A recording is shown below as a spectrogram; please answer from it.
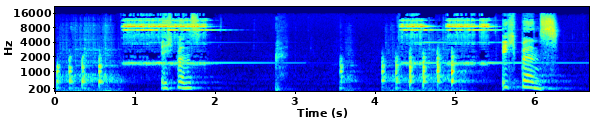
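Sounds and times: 
doorbell ringing: 0:00.8 - 0:03.3, 0:04.1 - 0:06.6
speech: 0:01.3 - 0:01.9, 0:05.6 - 0:06.4.

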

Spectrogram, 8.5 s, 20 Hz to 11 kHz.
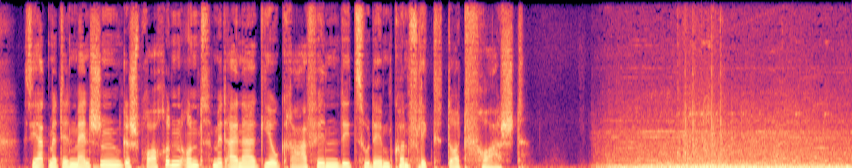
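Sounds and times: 
speech: 0:00.3 - 0:05.3
bus engine and road noise on a country road heard from inside: 0:05.9 - 0:08.5.

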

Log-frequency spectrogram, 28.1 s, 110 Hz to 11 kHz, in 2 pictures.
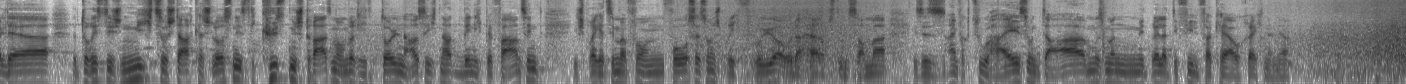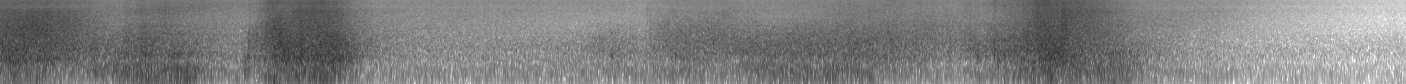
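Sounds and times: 
speech: 0:00.0 - 0:13.5
wind on the coast of Sardinia: 0:00.0 - 0:28.1
Mediterranean Sea waves washing onto the coast of Sardinia, Italy: 0:01.6 - 0:27.4
steady hiss of Mediterranean surf: 0:06.6 - 0:10.0, 0:12.8 - 0:26.5.

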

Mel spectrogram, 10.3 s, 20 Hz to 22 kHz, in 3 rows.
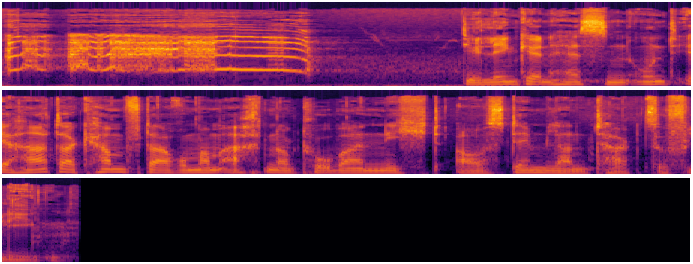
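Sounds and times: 
chicken calling at a disused railway track in the Odenwald, Germany: 0:00.0 - 0:01.8
speech: 0:02.3 - 0:07.3.

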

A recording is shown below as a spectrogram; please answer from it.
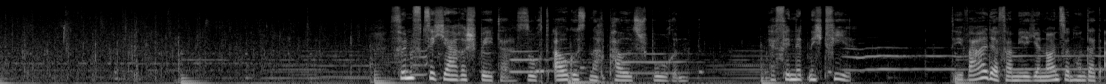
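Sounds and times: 
rain drumming on a surface: 0:00.0 - 0:11.0
speech: 0:03.8 - 0:07.0, 0:07.6 - 0:08.6, 0:09.5 - 0:11.0.

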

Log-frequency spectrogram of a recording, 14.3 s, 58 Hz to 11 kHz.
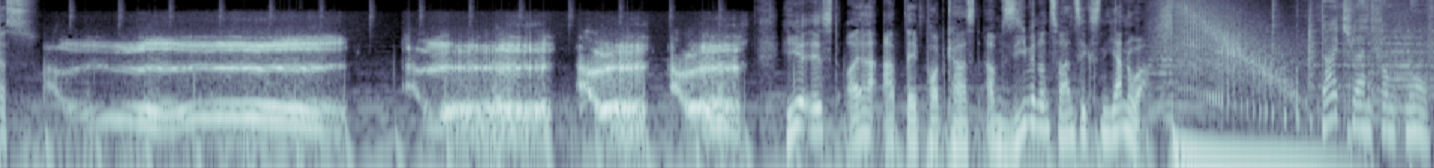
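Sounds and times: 
speech: 0:00.0 - 0:02.0, 0:07.9 - 0:11.9, 0:13.2 - 0:14.3
man imitating a red deer stag's roar: 0:00.4 - 0:07.6.

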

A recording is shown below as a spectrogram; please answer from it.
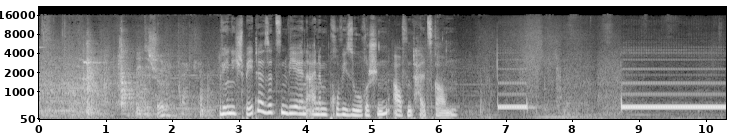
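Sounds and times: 
speech: 0:01.5 - 0:06.4
telephone ringback tone as a phone call is placed: 0:06.9 - 0:07.6, 0:08.7 - 0:10.2.

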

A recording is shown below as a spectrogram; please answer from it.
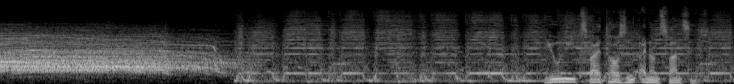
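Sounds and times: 
pride parade crowd cheering and whooping: 0:00.0 - 0:02.9
rhythmic pulsing beat: 0:02.4 - 0:07.3
speech: 0:05.5 - 0:07.3.

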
